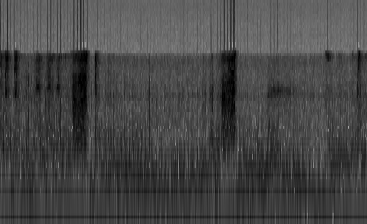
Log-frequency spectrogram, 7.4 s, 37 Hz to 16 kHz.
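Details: Tawny owl recorded 5 June 2010, uttering two loud, drawn-out hissing screeches about three seconds apart, with weaker scratchy sounds and steady background static.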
